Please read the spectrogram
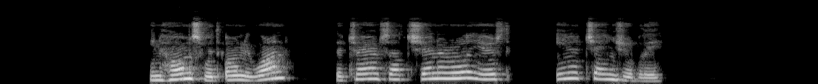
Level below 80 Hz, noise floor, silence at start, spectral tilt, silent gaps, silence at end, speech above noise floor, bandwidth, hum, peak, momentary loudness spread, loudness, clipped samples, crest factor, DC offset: -62 dBFS; -85 dBFS; 1.5 s; -4.5 dB/octave; none; 1.55 s; 70 dB; 9.2 kHz; none; -2 dBFS; 11 LU; -16 LUFS; under 0.1%; 16 dB; under 0.1%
